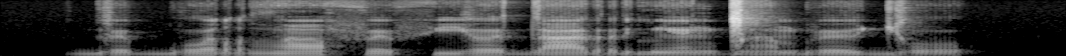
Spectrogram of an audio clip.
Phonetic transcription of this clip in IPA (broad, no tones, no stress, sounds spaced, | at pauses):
ɡ ø b o r ðˤ ɛ̃ f ø f j ə d a r ʎ ɛ̃ ɡ͡ǀ ã b ø ɟ o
